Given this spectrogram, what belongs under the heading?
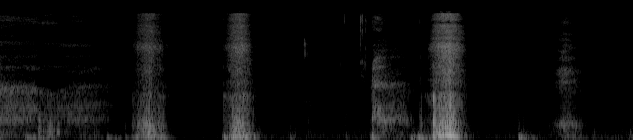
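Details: Person with a cold and sore throat since last night, after working a week at summer camp: several sneezes, some with sharp inhaled build-ups, in a quiet room; repeated sneezing.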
